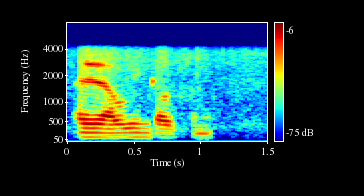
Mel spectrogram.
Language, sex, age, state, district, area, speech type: Telugu, male, 18-30, Telangana, Jangaon, urban, conversation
